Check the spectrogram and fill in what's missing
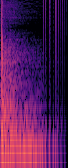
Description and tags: Drum kick electronically treated.
kick, drum, beat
